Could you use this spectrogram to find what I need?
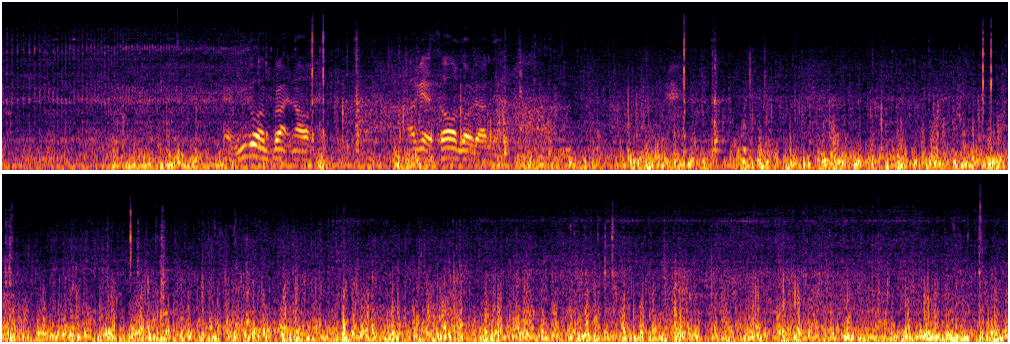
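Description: Bicycle tyres crunch and rumble over a gravel and dirt trail.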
